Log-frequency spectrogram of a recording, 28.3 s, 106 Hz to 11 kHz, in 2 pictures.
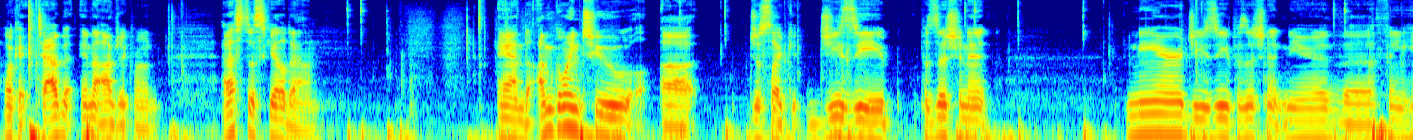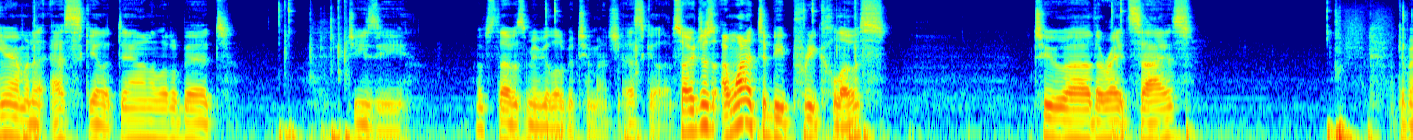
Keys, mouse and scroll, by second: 0.4 Tab, 1.7 typing, 5.4 typing, 8.3 typing, 11.8 typing, 14.3 typing, 17.1-17.8 typing, 20.3 typing, 22.3-23.0 typing.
